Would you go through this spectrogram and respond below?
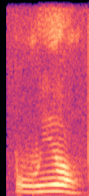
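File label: "bu4yong4", Mandarin Chinese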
